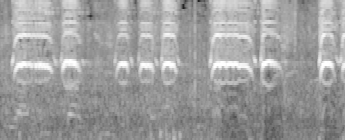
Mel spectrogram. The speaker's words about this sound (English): The sound of whistles rent the air as hundreds of Kenyan anti-gay activists staged protest marches on one of the edges of Nairobi's popular historic Independence Park.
